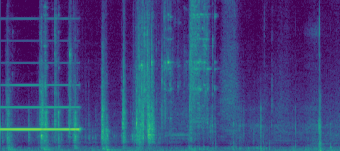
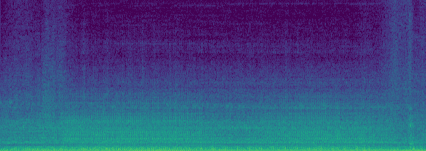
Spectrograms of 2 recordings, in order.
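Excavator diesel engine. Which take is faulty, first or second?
first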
